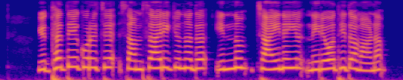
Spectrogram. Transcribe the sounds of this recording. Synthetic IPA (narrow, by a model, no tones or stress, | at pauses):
jud̪ʱːɐt̪ːe̞kːurit͡ɕːɨsɐmsaːɾik̬ʲːunːɐðɨinːumt͡ɕɐjnɐjilniɾo̞ːd̪ʱiðɐmaːɳɨ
